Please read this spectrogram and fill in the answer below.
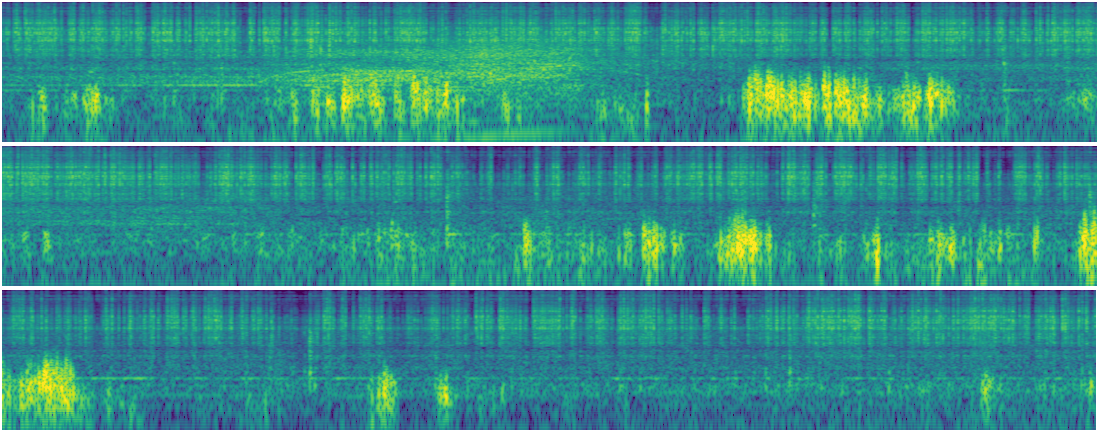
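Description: Steady road and wind noise from riding a bicycle along a lane, broken by several short, low rumbles of wind on the microphone, the longest about a quarter of the way through.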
